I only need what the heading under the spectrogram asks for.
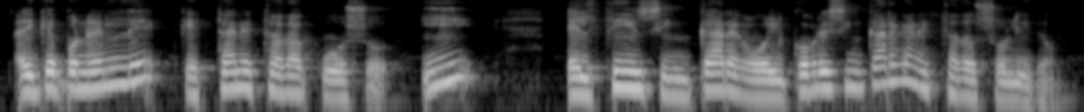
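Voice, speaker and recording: A woman's voice: fairly low pitch, dark tone. A woman teaching chemistry in a video lesson with a Spanish accent, explaining step by step, repeating key points and checking in with her students. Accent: Spanish from Spain. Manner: patient, repetitive, checks in with students.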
